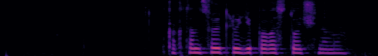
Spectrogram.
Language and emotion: Russian, neutral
